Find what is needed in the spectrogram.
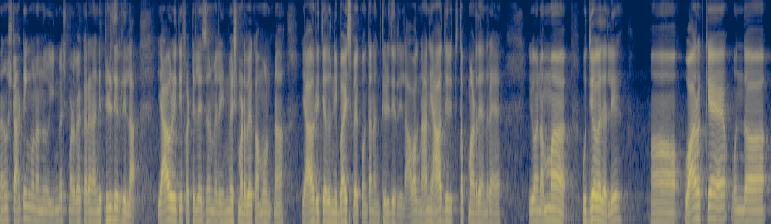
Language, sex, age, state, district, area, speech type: Kannada, male, 18-30, Karnataka, Tumkur, rural, spontaneous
